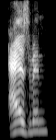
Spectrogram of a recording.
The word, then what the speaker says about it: Asman: week my name is asman pronounced asmin as in jasmine appreciate all of you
